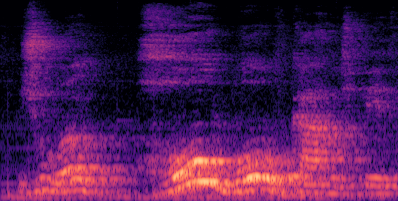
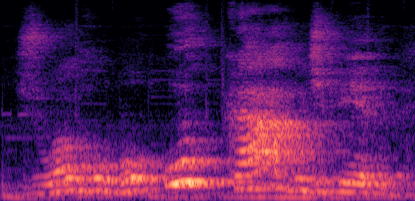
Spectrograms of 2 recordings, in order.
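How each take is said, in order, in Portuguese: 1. A ênfase cai na palavra roubou. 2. A ênfase cai na palavra carro. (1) "Nossa, ele roubou, que ato feio" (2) "Nossa, ele perdeu o carro, vai andar a pé"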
